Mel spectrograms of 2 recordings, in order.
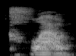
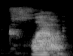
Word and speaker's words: cloud: What you want is to put your tongue, before you say k, put your tongue up. Okay, just like this. Cloud. Okay? Cloud. If you are pronouncing it correctly, the feeling in your mouth should be a little bit strange, since you have never had to make this sound before in Vietnamese.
